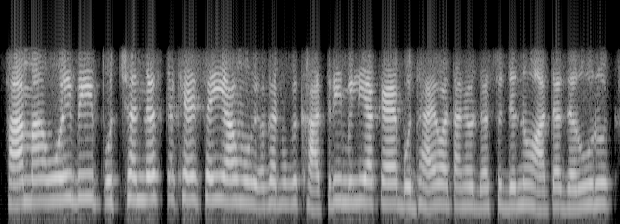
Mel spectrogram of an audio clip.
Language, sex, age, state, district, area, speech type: Sindhi, female, 30-45, Uttar Pradesh, Lucknow, urban, conversation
